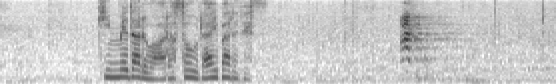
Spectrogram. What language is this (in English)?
Japanese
